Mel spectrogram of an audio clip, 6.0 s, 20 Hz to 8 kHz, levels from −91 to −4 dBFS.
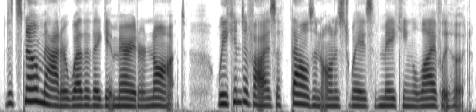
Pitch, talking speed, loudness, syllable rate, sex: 215 Hz, 210 wpm, -19 LUFS, 6.0 syllables/s, female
